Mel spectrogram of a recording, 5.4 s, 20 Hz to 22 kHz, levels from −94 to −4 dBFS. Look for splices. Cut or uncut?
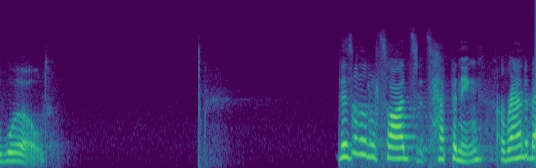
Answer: cut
